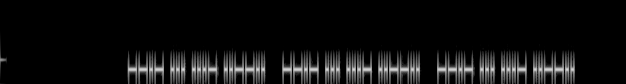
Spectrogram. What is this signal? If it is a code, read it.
Morse code, heard as a keyed tone, about 44 wpm, 700 Hz. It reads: QSV? QSV? QSV?
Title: Q-Codes Repeated 3x 45wpm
